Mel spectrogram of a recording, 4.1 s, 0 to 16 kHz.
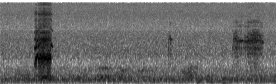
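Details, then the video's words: Barn owl chick begging on its first day in a nest box beside a stork nest chimney, Ságvár, Hungary; one loud short hissing screech followed by faint softer rasps and a weak wheezy sound near the end. "first chick day 1 Barn Owls"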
